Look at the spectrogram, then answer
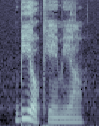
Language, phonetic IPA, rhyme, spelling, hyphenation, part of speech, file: Hungarian, [ˈbijokeːmijɒ], -jɒ, biokémia, bio‧ké‧mia, noun, Hu-biokémia.ogg
- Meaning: biochemistry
